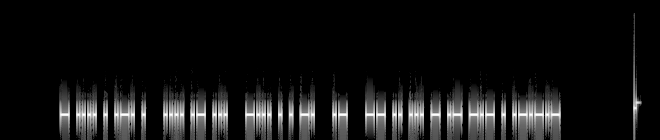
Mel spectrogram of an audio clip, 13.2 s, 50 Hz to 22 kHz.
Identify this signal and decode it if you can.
Morse code, heard as a keyed tone, about 22 wpm, 700 Hz. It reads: THERE HAS BEEN A MISTAKE.
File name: practice / 22wpm / Sentences with 3-Word Phrases - 22wpm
